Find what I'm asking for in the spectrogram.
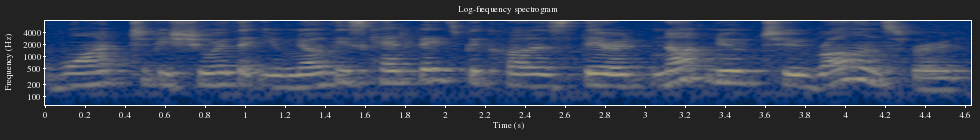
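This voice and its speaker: Gracious woman interviewer, mellow and roomy. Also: on the low side. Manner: gracious, complimentary, slow-paced. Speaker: interviewer of town candidates. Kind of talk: local civic interview. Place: town library room. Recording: echoey room, far from mic, faint hum.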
